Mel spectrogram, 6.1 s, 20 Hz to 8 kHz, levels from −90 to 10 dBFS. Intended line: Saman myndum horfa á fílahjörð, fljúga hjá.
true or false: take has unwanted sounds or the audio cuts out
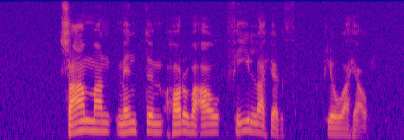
false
